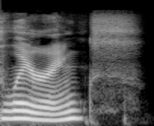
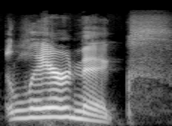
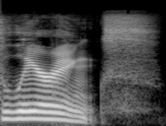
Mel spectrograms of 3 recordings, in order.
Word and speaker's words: larynx: Thank you for saying it correctly, Rudolph. It's larynx. It's lot. It's a lot. It's not. Now I can't talk. It's not lin. It's larynx. Not lination.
